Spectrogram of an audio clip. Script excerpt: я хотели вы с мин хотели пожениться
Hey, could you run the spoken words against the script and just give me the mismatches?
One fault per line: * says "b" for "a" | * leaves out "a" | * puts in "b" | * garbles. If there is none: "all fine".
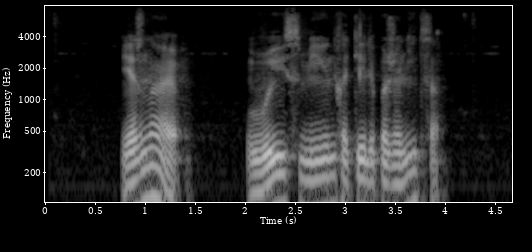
* says "знаю" for "хотели"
